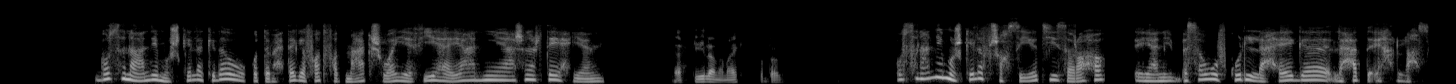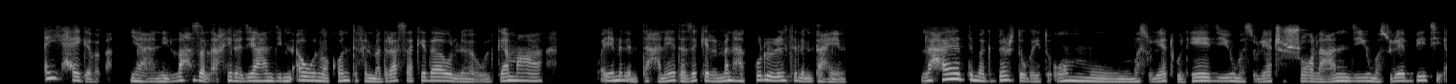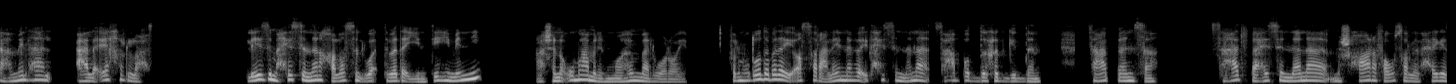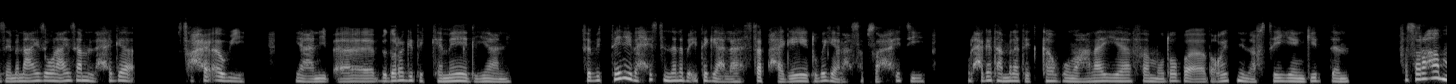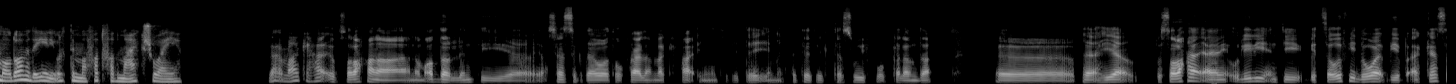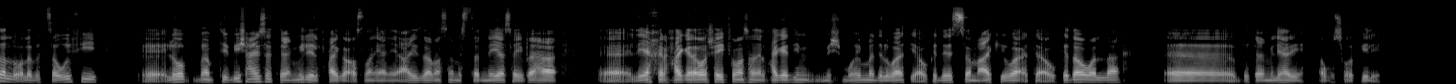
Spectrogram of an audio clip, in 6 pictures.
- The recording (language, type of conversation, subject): Arabic, advice, إزاي بتتعامل مع التسويف وتأجيل شغلك الإبداعي لحد آخر لحظة؟
- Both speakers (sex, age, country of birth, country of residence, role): female, 40-44, Egypt, Portugal, user; male, 35-39, Egypt, Egypt, advisor
- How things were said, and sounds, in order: tapping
